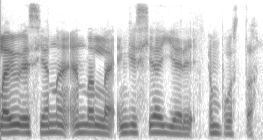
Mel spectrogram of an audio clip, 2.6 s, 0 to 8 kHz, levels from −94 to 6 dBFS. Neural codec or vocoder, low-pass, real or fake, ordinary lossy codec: none; 7.2 kHz; real; none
